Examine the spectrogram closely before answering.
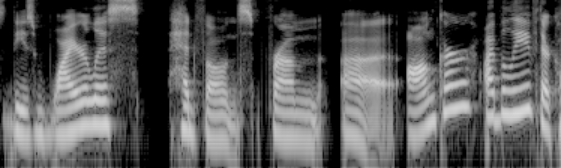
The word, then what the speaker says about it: Anker: Ancher is pronounced anker.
